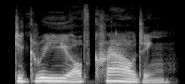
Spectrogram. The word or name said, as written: degree of crowding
